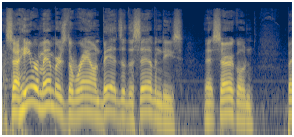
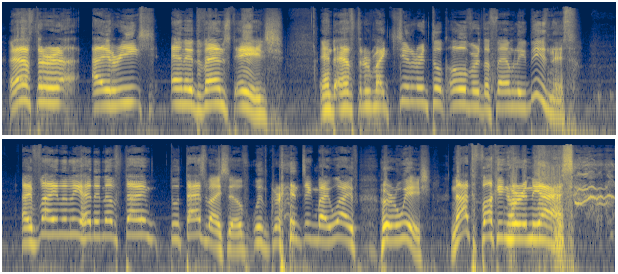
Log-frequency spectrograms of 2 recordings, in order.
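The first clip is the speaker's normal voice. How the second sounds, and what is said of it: Put-on accent. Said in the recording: “I get to do this guy's accent.”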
